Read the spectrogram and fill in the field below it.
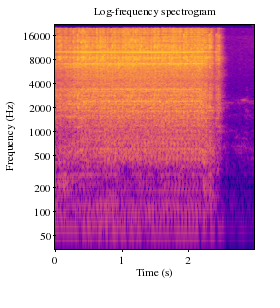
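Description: Sewing machine stitching a fabric strip onto a baby bonnet, a loud steady whir of rapid needle strokes running continuously before stopping abruptly near the end.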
